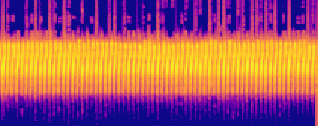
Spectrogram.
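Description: A golden grasshopper produces a continuous high-pitched buzz, pulsing quickly and evenly at about ten beats each second. The shrill, dry trill holds the same pitch throughout, with no other sounds behind it.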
